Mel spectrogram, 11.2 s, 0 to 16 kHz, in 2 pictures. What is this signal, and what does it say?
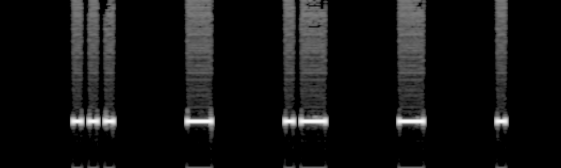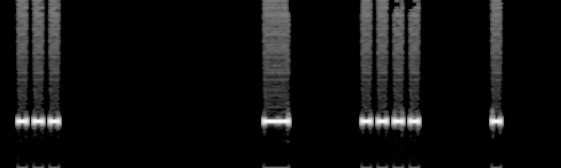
Morse code, heard as a keyed tone, about 15 wpm, spaced as for 8 wpm, 1000 Hz. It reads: STATES THE
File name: qotdfiles / 8wpm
